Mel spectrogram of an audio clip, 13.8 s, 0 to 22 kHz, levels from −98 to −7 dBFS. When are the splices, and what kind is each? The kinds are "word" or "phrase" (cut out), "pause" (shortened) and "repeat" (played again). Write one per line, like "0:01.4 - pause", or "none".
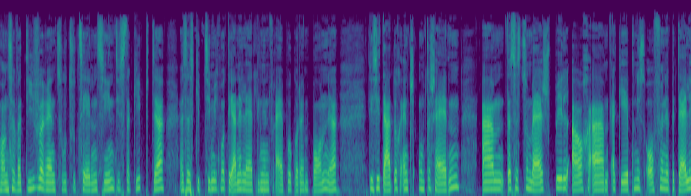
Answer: none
